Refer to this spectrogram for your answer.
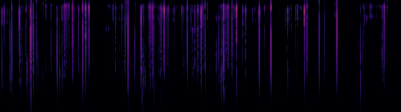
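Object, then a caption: Small plastic microphone capsule scratched with a bristle brush. A pink dental brush repeatedly scratches the top of a small black plastic lavalier microphone capsule held in fingers. The result is quiet, bright, dry scratching in quick bursts with short silent gaps and almost no low end.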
